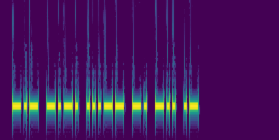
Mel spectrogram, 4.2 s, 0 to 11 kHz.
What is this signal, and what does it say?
Morse code, heard as a keyed tone, about 34 wpm, 700 Hz. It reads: KC3NDA
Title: Speed Racing - USA 2x3 Call Signs 28wpm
